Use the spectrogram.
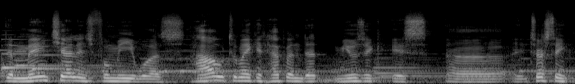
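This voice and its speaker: A man in an interview explaining his craft as a composer, in halting short phrases. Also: on the high side, steady tone. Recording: music behind the voice.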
